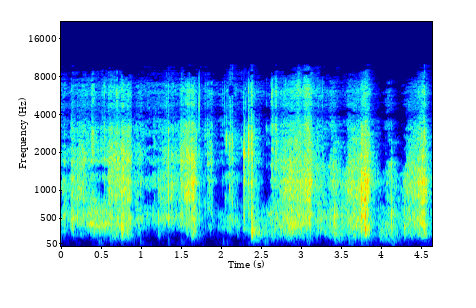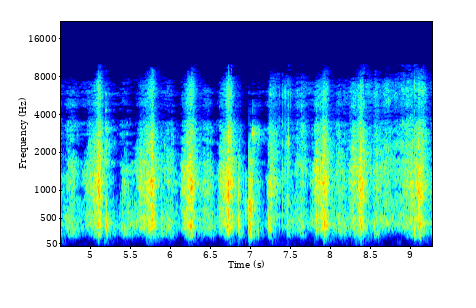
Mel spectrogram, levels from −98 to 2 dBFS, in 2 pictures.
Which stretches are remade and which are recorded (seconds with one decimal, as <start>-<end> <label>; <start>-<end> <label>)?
0.0-9.3 recorded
